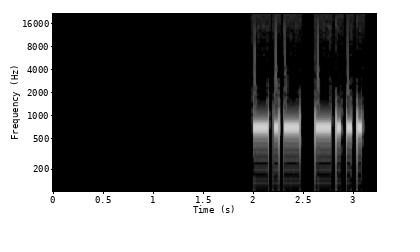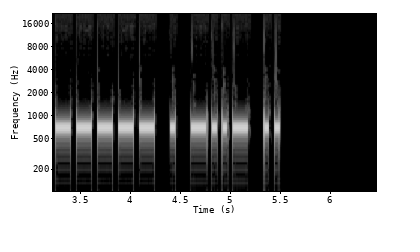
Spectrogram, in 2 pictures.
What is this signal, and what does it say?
Morse code, heard as a keyed tone, about 22 wpm, 700 Hz. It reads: KB0EXI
